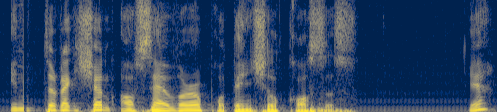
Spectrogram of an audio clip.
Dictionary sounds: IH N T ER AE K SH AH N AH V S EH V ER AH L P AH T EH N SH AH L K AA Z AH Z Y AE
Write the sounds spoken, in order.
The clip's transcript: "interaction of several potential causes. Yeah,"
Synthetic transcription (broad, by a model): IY N T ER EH K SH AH N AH F S EH V ER AH L P AH T EH N SH AH L K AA S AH S Y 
